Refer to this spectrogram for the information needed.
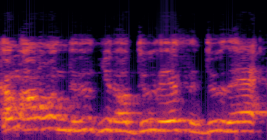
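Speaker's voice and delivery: usual speaking voice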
